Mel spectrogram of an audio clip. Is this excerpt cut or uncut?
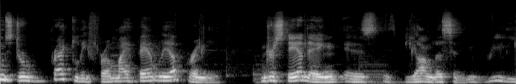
cut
